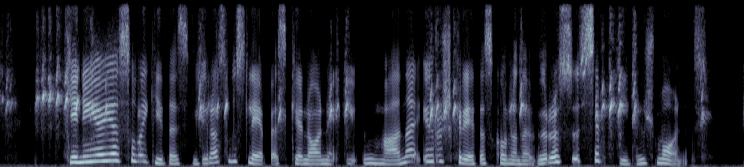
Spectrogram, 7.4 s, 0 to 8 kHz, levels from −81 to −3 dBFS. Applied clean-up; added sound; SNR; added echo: neural diffusion model UNIVERSE++.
